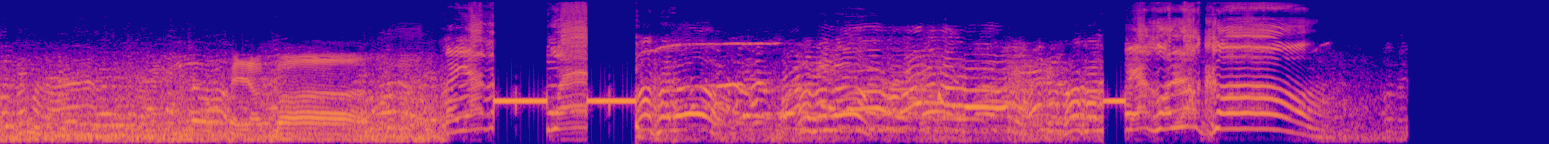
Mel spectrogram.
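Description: A crowd of men shout and argue loudly at close range.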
